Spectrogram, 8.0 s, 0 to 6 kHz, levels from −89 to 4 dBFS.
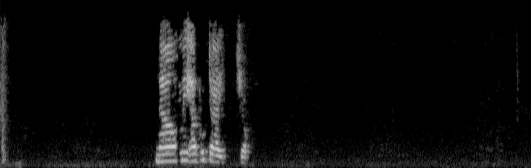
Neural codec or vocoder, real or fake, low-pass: none; real; 5.4 kHz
